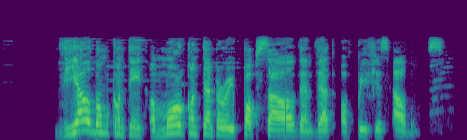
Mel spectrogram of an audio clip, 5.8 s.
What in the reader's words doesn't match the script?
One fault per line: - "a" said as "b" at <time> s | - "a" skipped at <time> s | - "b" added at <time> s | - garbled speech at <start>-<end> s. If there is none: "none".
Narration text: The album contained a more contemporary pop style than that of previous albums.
none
